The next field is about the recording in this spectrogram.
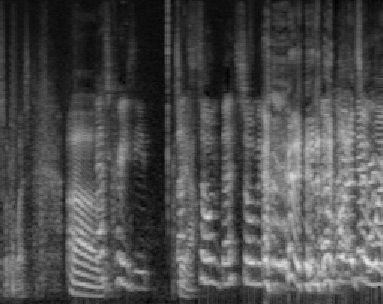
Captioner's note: laughter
